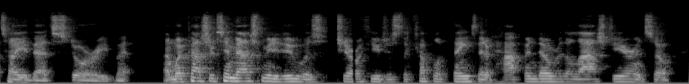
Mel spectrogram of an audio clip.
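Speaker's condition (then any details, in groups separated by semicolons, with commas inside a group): Cleft lip and palate; from birth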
